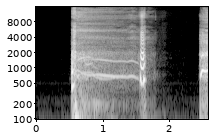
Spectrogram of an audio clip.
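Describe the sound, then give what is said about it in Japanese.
A person cries in a long, wavering wail that holds for about a second, followed by a short sobbing catch and the start of another cry, fairly loud with no talking. “なんなの、本当に泣いてるし、バカみたい。”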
